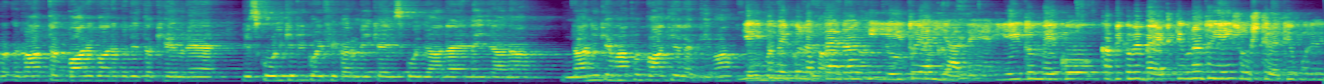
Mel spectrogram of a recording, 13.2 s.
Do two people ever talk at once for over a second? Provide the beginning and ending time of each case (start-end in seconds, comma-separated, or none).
7.4-9.5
